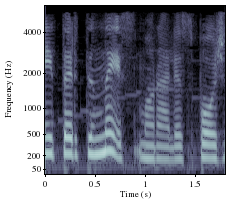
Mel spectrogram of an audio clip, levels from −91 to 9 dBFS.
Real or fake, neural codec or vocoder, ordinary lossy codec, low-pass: real; none; MP3, 32 kbps; 5.4 kHz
